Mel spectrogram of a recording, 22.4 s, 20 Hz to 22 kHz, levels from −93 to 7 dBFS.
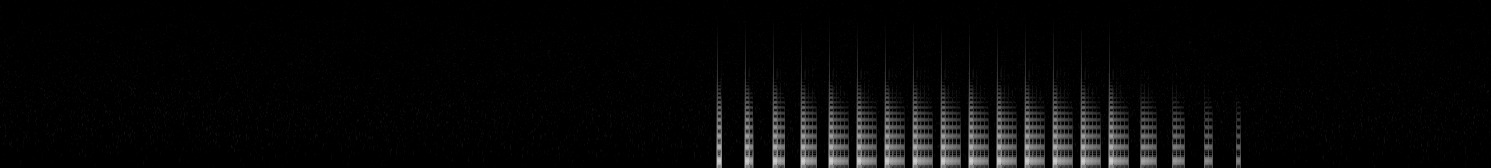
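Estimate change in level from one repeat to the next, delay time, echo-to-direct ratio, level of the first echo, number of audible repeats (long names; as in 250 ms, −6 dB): −4.5 dB, 477 ms, −13.5 dB, −15.5 dB, 4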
